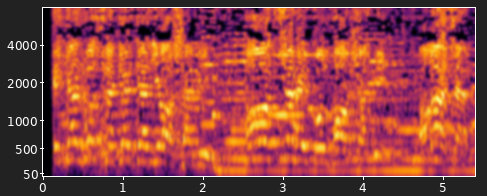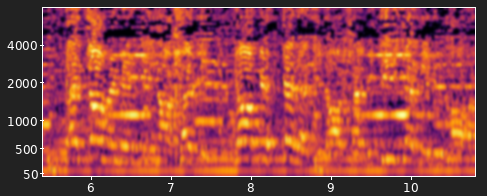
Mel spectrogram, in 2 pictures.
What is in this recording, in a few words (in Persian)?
دکلمه; دیگر نمیخواهم تو را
